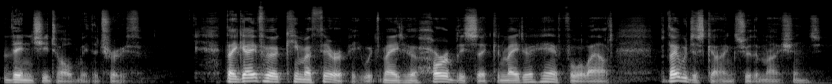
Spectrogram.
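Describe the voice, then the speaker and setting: This is scripted audiobook narration of a short story by a low-pitched man. He reads in a measured, expressive manner and leaves deliberate pauses.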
